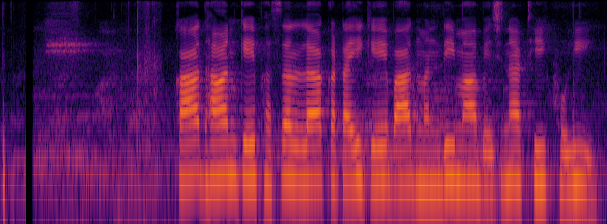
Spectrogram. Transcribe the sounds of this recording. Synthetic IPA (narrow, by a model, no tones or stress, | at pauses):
kad̪ʱankepʰəsəlːakəʈaːikebaːd̪mənɖ̪imãbet͡ʃnaʈʰiːkɦoɦi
